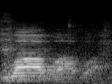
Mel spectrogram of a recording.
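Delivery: teen rolling eyes at parents' rules, mocking; mocking blah blah.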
